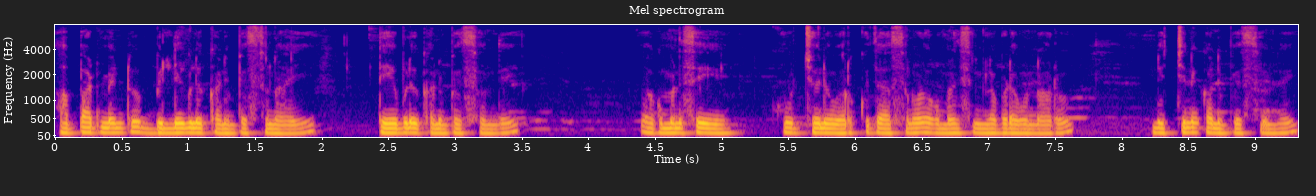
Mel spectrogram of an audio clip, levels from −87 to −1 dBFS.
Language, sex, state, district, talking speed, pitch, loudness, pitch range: Telugu, male, Andhra Pradesh, Srikakulam, 115 wpm, 125 Hz, -16 LUFS, 120-130 Hz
